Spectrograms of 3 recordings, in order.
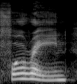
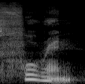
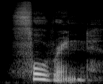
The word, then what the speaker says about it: foreign: iron and this one a lot of people pronounce it for rain whereas it's foreign foreign and since you asked me a lot about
